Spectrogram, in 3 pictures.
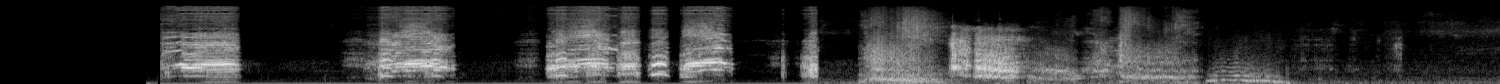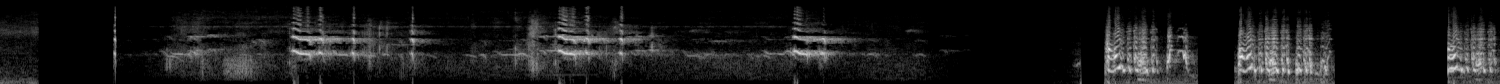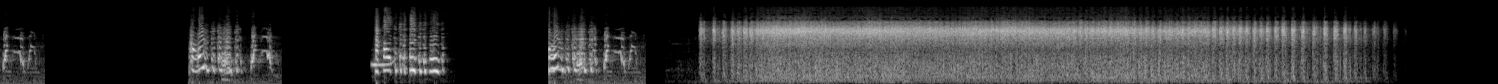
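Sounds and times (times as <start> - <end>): turkey gobbling: 1.6 - 2.5, 3.4 - 4.6, 5.2 - 8.2, 26.1 - 28.4, 29.5 - 30.4, 31.9 - 32.8, 33.8 - 34.5, 35.5 - 36.4
toucan calling: 3.4 - 4.6, 5.2 - 8.2
snake hissing: 8.0 - 13.3, 37.0 - 43.8.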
